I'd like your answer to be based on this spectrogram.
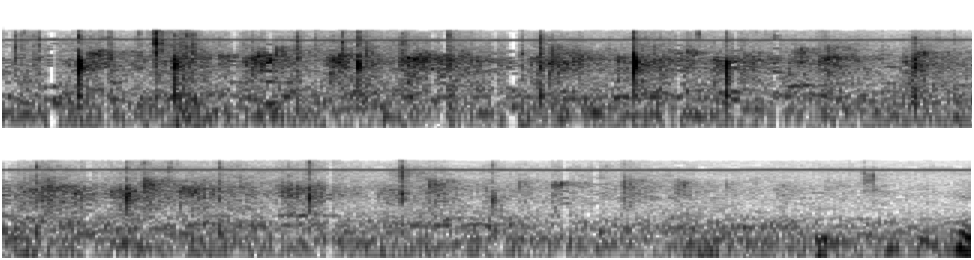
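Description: Audience clapping at a university convocation ceremony, a faint, scattered round of applause with sharp individual claps, heard from a distance in a large hall.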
